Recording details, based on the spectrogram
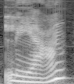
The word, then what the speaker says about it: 两: Слово «лян» читается третьим тоном, означает «два», «оба».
